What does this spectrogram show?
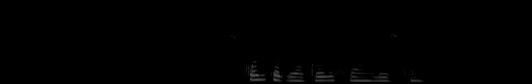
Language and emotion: Russian, sad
